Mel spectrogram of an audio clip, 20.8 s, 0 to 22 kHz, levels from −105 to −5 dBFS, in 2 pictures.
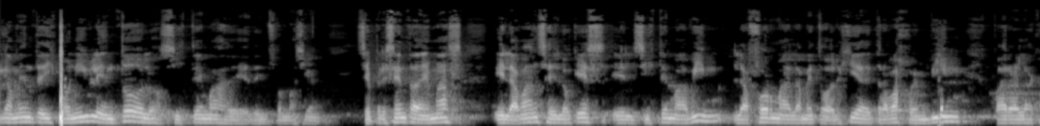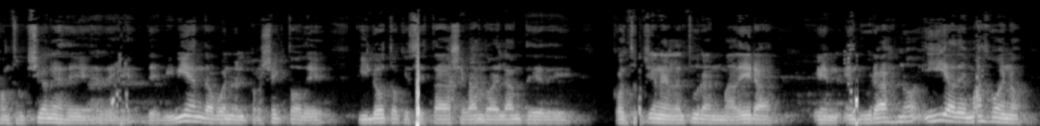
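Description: Eight corrupt frames decoded: 0.54–0.66, 3.89–3.93, 9.38–9.43, 11.50–11.68, 14.52–14.59, 16.75–16.81, 18.84–18.97 and 20.14–20.20 s. Damaged bits in a few consecutive compressed frames were decoded anyway, spraying energy at wrong frequencies as short chirps and noise bursts, loudest near 0.54 and 14.52 s at about −5 dBFS. Unlike a dropout or concealed packet loss, nothing repeats. Foreign sound appears instead.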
